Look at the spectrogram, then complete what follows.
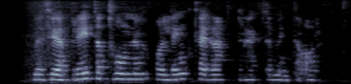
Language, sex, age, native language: Icelandic, female, 50-59, Icelandic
